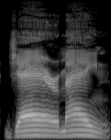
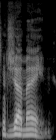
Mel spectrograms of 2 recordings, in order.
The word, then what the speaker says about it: Jemaine: I say do wrong you said jeremain you said Jam aim it's Jermaine you would think the harder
